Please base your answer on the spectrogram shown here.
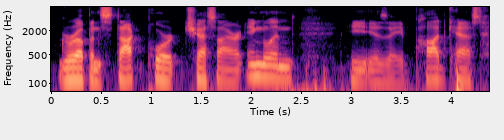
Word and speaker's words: Cheshire: Oh, Cheshire.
